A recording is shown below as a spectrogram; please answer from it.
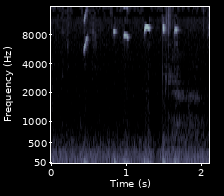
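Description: Marker tip squeaking on a glass lightboard while writing: a string of short, faint, high squeaks.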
